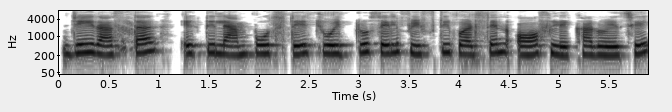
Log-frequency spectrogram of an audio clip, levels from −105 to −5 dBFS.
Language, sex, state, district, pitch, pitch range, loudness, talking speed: Bengali, female, West Bengal, North 24 Parganas, 240 Hz, 225-255 Hz, -16 LUFS, 120 wpm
